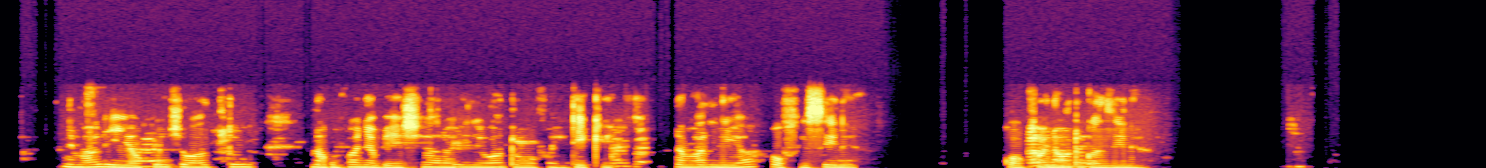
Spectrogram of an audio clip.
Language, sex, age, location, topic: Swahili, female, 25-35, Wajir, education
